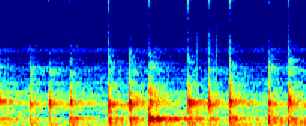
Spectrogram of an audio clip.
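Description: Instrumental interlude of a bhajan: a steady percussion rhythm of sharp drum strokes, about three a second, with a deeper drum note swelling at about the halfway point.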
